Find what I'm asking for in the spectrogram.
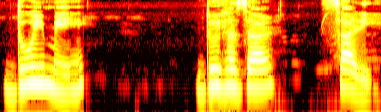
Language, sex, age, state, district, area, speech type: Assamese, female, 18-30, Assam, Charaideo, urban, spontaneous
